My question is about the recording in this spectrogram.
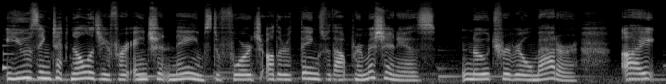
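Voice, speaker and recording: A woman's voice: fairly high pitch, moderate pace, lightly acted. A woman playing an earnest, devoted auntie who blames herself, in a video game. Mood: solemn. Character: earnest, self-blaming, devoted older auntie. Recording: music behind the voice.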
